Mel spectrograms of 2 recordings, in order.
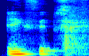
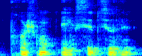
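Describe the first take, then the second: First: Said in the usual way. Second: Speaking quietly. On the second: Real, not acted. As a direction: keep it down, say it softly. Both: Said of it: "je peux pas parler fort".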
